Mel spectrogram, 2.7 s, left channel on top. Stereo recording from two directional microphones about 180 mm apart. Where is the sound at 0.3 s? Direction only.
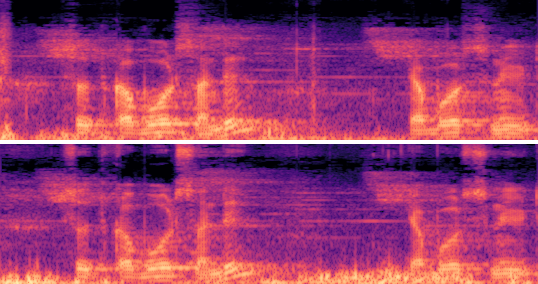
35° right (ahead or behind).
